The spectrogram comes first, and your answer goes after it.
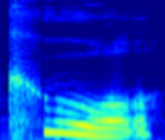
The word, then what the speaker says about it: cool: it sounds like cool i think the hardest part of this word is the connection between ooh sound and l sound when you say this combination of sounds you actually hear an extra sound in between and that's the w sound it's very subtle but it's there cool cool cool cool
